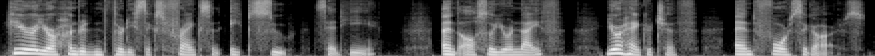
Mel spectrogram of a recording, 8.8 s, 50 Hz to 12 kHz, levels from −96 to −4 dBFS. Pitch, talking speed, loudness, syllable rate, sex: 170 Hz, 150 wpm, -21 LUFS, 4.5 syllables/s, female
